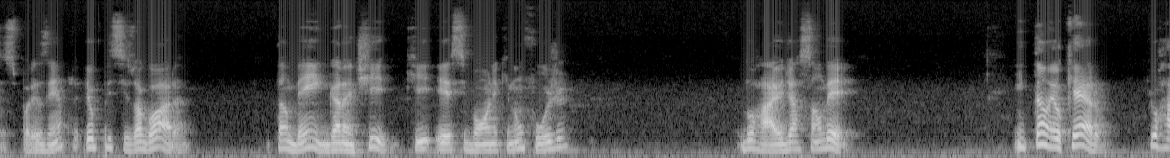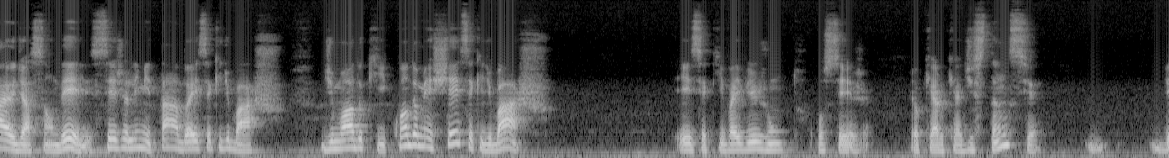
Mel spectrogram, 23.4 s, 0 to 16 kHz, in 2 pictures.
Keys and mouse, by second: 2.3 click, 3.4 click, 4.9 g, 13.8 click, 16.1 g, 21.3 click.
